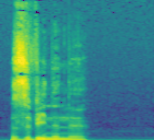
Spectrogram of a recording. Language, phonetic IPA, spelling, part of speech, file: Polish, [ˈzvʲĩnːɨ], zwinny, adjective, Pl-zwinny.ogg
